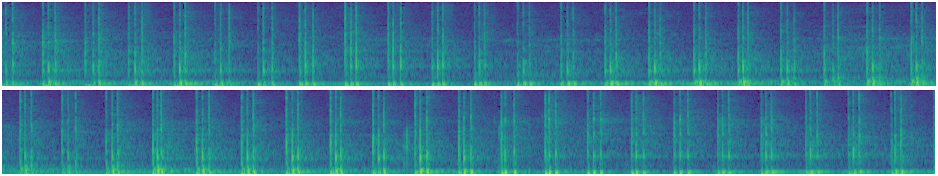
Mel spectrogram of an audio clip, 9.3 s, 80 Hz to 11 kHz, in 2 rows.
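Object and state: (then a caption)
Plastic lotion bottle. A hand-sized, hollow white-and-pink plastic lotion bottle with a rounded pink cap is held in one hand and tapped with the fingertips of the other close to the microphone. About 45 quick, dull taps come in a steady run, with a low body and a faint bright click on each.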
